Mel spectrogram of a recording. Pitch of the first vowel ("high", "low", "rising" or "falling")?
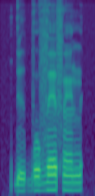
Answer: low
